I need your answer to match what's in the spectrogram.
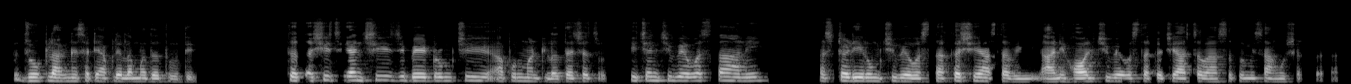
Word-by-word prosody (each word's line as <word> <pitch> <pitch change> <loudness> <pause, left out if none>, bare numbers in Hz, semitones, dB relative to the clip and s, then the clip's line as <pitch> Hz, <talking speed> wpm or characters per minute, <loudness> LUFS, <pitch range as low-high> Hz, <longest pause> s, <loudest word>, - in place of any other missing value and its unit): झोप 165 +1 0
लागण्यासाठी 155 -1 +1
आपल्याला 145 0 +2
मदत 145 -1 0
होते. 125 -2 -8 1.0
तर 175 - +5
तशीच 195 +3 -4
ह्यांची 190 +1 +1
जी 185 0 -5
बेडरूमची 170 +1 +1 0.2
आपण 165 +2 -5
म्हटलं 145 -4 -2
त्याच्याच, 145 0 -2
किचनची 180 +1 -5
व्यवस्था 175 0 0
आणि 170 +1 -2 0.7
स्टडीरूमची 165 0 +3
व्यवस्था 145 -1 +2
कशी 170 0 +3
असावी 135 -3 -2
आणि 140 +2 +3
हॉलची 145 +2 +5
व्यवस्था 145 -2 0
कशी 145 +1 0
असावी 140 0 +2
असं 135 0 -7
तुम्ही 145 -1 -1
सांगू 135 -2 -3
शकता 315 - -17
का? - - -20
155 Hz, 135 wpm, -22 LUFS, 145-170 Hz, 1.0 s, तर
